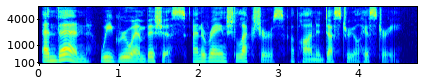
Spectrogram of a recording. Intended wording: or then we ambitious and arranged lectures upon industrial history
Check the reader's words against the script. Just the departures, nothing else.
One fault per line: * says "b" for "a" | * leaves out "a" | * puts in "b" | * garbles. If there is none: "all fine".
* says "and" for "or"
* puts in "grew"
